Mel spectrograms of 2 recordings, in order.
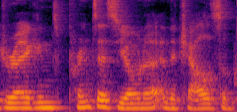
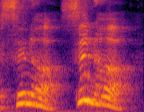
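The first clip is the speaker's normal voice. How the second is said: high-pitched cry of a name; alarmed call; 10 semitones higher, 5 dB louder, slower than usual. Acted. Fighter calling to a comrade among soldiers, alarmed cry.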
